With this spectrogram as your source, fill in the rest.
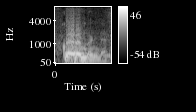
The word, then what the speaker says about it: Coromandel: Originally Cholamandal. The European mispronounced and became Coromandel.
